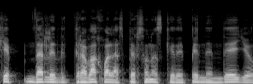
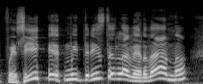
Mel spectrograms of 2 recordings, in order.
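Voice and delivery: quoted reply; 11 semitones higher than usual. Retold or imitated. Quoting himself to his grandfather.

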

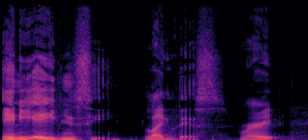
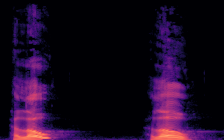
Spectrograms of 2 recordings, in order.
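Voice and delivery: loud, raised-pitch phone hello; calling out; 5 semitones higher, 11 dB louder than usual. Retold or imitated. Confused caller to a Spanish-speaking agent, calling out loudly. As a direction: call down the line to get attention.

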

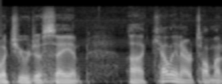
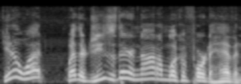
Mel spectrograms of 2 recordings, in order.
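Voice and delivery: much higher, a flippant put-on voice; mock indifferent believer; 14 semitones higher, much faster than usual. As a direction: toss it off like you don't care. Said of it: "Would we then just finish with".

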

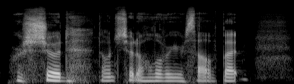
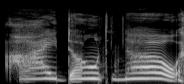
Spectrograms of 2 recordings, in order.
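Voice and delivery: slow, loud, higher inner voice declaring it; 7 semitones higher, 6 dB louder, much slower than usual. Retold or imitated. A voice speaking to her in prayer, loud slow declaration. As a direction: let the voice ring out slowly like a revelation. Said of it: "like a voice spoke to me".

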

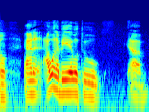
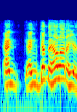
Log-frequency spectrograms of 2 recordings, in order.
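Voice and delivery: high, loud fed-up customer; exasperated outburst; 13 semitones higher, 6 dB louder than usual. Acted. Customer yelling at the empty store, exasperated. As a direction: throw up your hands and yell it.

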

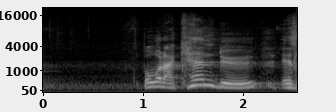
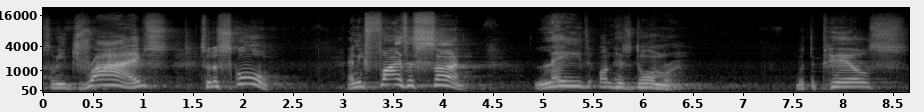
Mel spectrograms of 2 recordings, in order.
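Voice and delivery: ordinary talk

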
